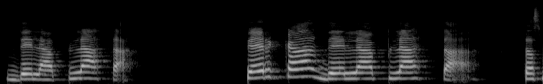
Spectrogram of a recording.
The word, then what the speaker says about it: plaza: En la plaza. Z wird gelispelt im Castellano.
